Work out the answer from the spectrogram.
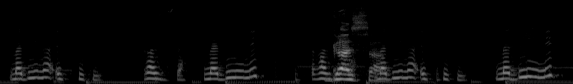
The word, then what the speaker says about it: غزة: So غزة. Yeah, you see what I mean? غزة. مدينة is city. غزة. مدينة غزة.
